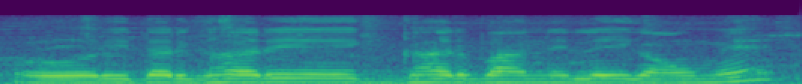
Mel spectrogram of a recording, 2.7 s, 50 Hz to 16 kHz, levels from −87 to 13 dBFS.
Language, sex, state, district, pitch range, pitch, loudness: Hindi, male, Maharashtra, Mumbai Suburban, 150-155 Hz, 155 Hz, -13 LUFS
